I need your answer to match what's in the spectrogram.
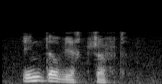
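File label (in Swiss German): "wirtschaft", Alsatian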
